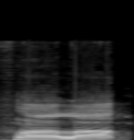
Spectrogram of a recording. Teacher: ওয়াকফ করলে ফালাক শব্দটা ফালাক কিন্তু লামের মধ্যে টান দিব না কফের নিচে এই জেরকে বাদ দিব লামের মধ্যে টান দিব না · উচ্চারণের সময় গলার মধ্যে হালকা ধাক্কা দিয়ে পড়বেন কারণ কফটা হলো কলকলার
